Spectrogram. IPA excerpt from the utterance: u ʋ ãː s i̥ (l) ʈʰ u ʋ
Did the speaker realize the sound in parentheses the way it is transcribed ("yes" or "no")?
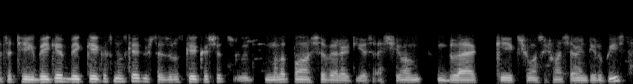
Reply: no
